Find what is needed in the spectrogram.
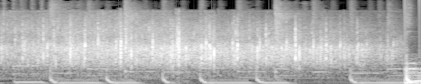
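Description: A large audience applauding, the clapping building up and then thinning out near the end, with background music underneath.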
